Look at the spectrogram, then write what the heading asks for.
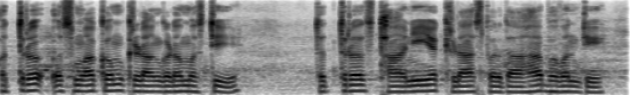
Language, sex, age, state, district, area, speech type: Sanskrit, male, 18-30, Maharashtra, Osmanabad, rural, spontaneous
